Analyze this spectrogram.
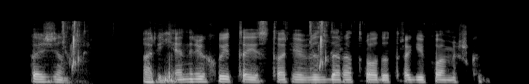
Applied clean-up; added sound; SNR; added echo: classical method spectral subtraction.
